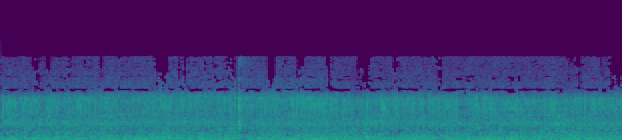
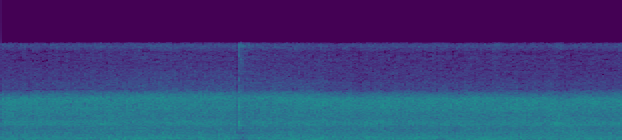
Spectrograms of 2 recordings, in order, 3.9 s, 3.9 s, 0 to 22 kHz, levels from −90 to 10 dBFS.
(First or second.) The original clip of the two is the second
